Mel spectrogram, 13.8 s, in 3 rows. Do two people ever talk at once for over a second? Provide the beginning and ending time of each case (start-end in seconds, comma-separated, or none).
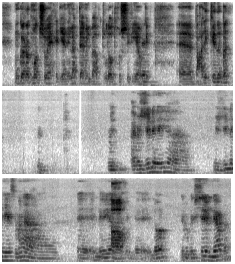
none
